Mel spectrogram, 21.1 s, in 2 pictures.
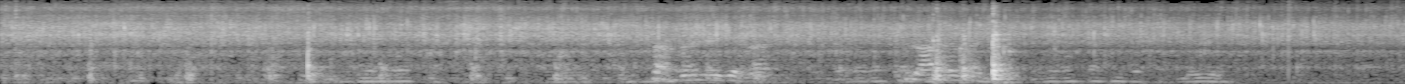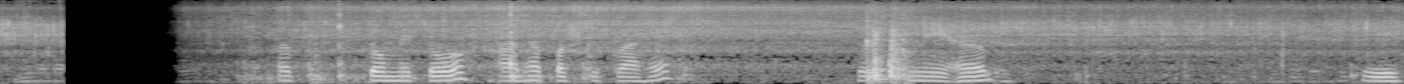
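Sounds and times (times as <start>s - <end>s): metal spatula scraping a wok: 0.0s - 7.7s, 12.2s - 17.7s
vegetables sizzling in hot oil: 0.0s - 11.0s, 11.9s - 21.0s.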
